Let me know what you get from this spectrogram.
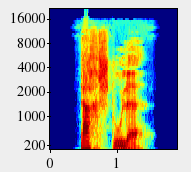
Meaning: dative singular of Dachstuhl
- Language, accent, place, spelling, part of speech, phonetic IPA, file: German, Germany, Berlin, Dachstuhle, noun, [ˈdaxʃtuːlə], De-Dachstuhle.ogg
